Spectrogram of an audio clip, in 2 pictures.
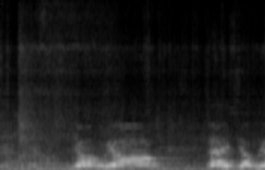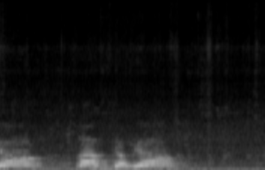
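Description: A group of men and women chant a prayer together in unison.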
